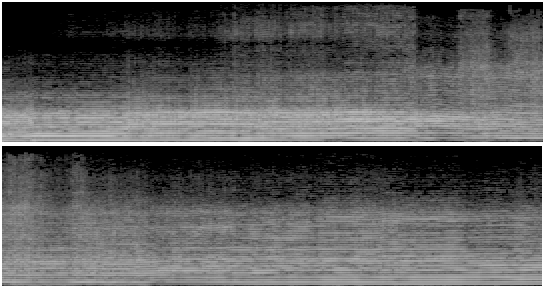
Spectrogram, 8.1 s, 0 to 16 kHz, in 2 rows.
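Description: Cordless DeWalt brushless oscillating multi-tool buzzing at one steady pitch as its blade cuts a 4-inch PVC sewer pipe off flush with a concrete floor.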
